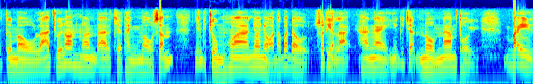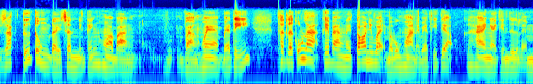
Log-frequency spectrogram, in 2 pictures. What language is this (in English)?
Vietnamese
